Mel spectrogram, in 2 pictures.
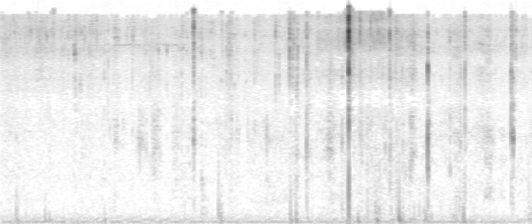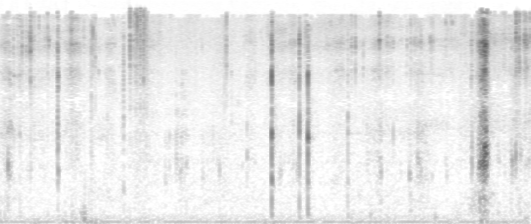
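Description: A Small Münsterländer leaping at and biting a pine branch: scattered snaps, crunches and rustles of twigs and needles, with its paws landing on sand and lichen. The sharpest snap comes about a third of the way in, and louder crunches come near the end.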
